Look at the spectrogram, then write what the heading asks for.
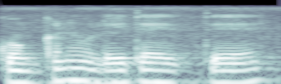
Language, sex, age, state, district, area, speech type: Goan Konkani, male, 18-30, Goa, Salcete, rural, spontaneous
